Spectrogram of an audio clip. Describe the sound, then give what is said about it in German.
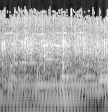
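Audience applause, a steady dense wash of many hands clapping for about two seconds, with sustained low musical tones humming underneath. “Lasst uns jetzt mal einen riesen Applaus geben.”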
